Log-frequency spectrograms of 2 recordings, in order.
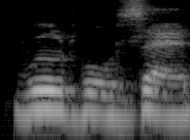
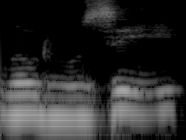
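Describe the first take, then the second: First: The Z is said the British way, zed. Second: The Z is said the American way, zee.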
